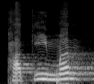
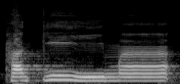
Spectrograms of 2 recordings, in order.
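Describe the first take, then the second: First: The word ends with an n sound. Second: The word ends on a long open vowel. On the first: The reader carries on without stopping. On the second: The reader stops at this word.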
